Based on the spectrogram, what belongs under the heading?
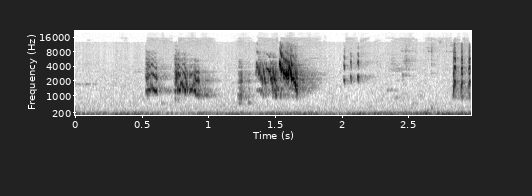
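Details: A happy budgerigar chatters in short, scratchy bursts of high chirps and squawky notes, with one louder rasping chirp in the middle, over a faint low background hum.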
